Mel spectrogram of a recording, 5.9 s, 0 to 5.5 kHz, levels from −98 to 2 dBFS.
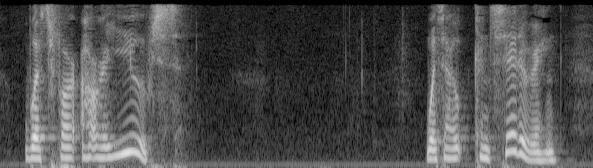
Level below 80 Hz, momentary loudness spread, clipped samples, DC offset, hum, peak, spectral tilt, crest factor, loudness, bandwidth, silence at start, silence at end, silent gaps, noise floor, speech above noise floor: -44 dBFS; 10 LU; under 0.1%; under 0.1%; none; 0 dBFS; -7.5 dB/octave; 22 dB; -21 LUFS; 5.2 kHz; 0.25 s; 0.35 s; none; -55 dBFS; 36 dB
